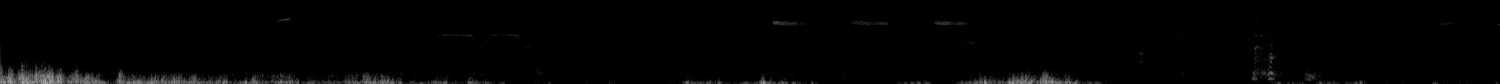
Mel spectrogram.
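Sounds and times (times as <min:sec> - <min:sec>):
wind rumble on microphone: 0:00.0 - 0:04.9, 0:06.8 - 0:08.2, 0:09.0 - 0:11.0
high thin bird whistles: 0:04.3 - 0:05.4.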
